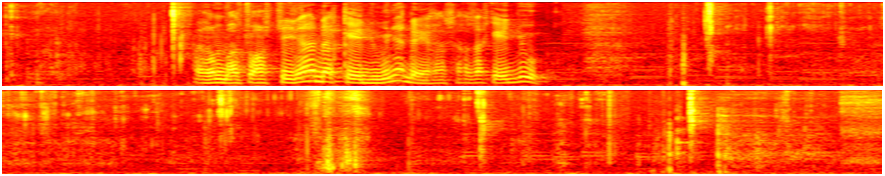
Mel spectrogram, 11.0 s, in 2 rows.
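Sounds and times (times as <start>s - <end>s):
chewing with wet mouth noises: 4.2s - 10.8s.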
